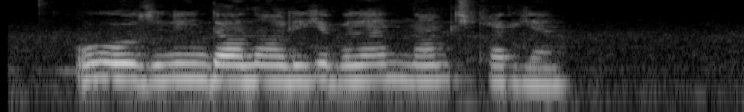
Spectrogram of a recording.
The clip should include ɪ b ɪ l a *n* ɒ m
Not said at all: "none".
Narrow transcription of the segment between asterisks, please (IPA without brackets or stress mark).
nː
